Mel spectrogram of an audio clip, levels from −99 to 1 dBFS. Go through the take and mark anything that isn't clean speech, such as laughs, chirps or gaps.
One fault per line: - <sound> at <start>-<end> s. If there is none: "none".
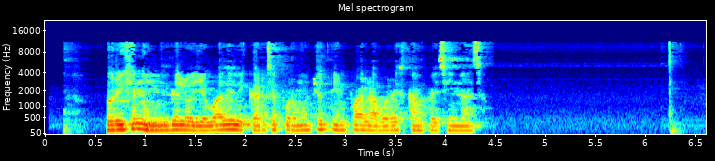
none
